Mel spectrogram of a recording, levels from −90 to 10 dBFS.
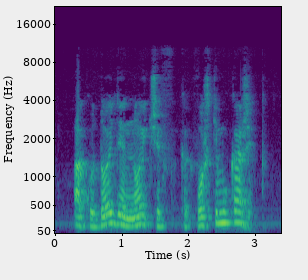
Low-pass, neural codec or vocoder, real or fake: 10.8 kHz; none; real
